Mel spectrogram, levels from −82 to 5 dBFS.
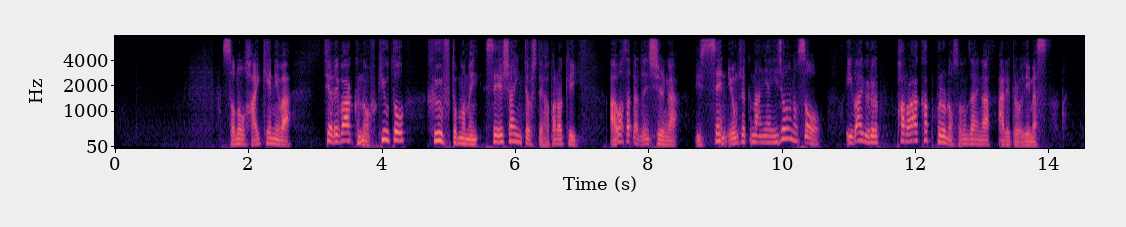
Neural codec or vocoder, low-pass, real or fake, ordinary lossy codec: codec, 16 kHz in and 24 kHz out, 0.4 kbps, LongCat-Audio-Codec, fine tuned four codebook decoder; 7.2 kHz; fake; none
